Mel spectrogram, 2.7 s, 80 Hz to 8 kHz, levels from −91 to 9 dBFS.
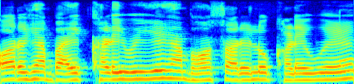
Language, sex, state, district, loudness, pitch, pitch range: Hindi, female, Odisha, Malkangiri, -16 LUFS, 195 Hz, 180-200 Hz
